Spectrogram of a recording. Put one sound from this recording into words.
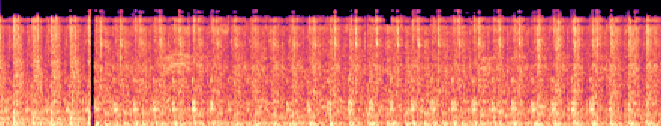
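A second old engine thumps rapidly close by.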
